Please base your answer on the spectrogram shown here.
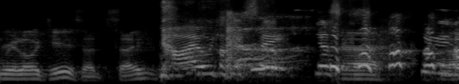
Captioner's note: all laughing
